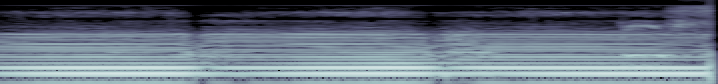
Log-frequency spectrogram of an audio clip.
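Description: A single sustained B note on a bass, plucked and left ringing with rich, steady harmonics, re-articulated a couple of times with a soft pulse, loud and close with no talking over it.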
